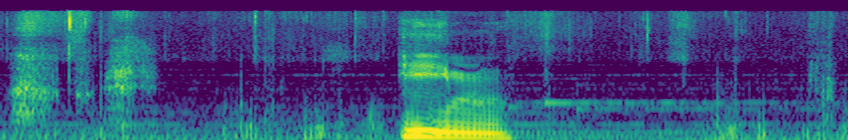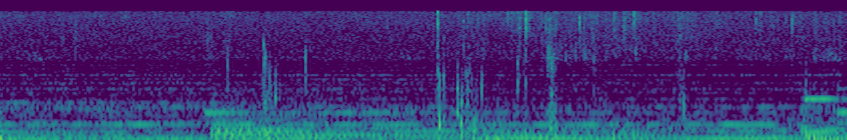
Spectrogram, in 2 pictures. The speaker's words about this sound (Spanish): Vamos a, darle otro traguito.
